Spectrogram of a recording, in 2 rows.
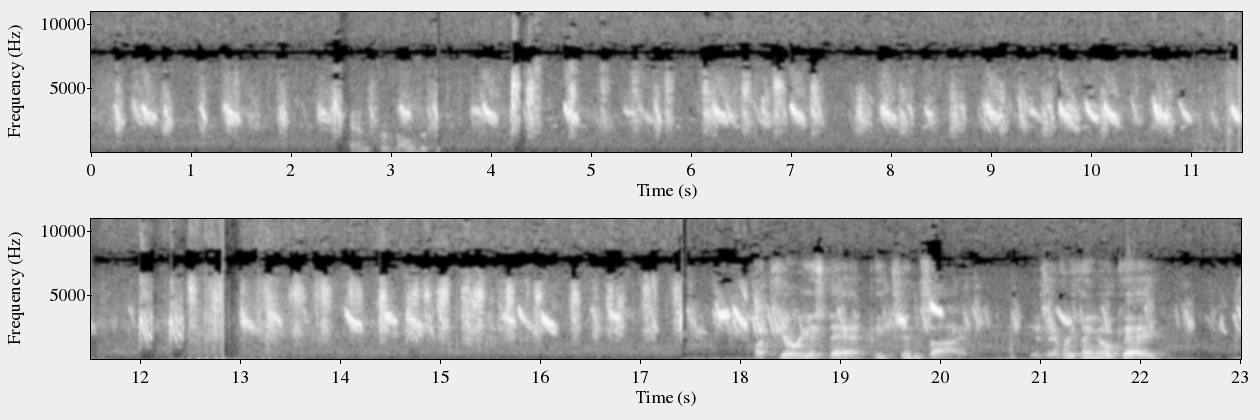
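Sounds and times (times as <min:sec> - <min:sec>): birds chirping: 0:00.0 - 0:23.0
low thumps: 0:17.4 - 0:23.0.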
